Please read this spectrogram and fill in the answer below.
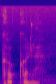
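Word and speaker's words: Kokkola: to just coliby and in finnish it's called cocola two letter k in the middle so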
